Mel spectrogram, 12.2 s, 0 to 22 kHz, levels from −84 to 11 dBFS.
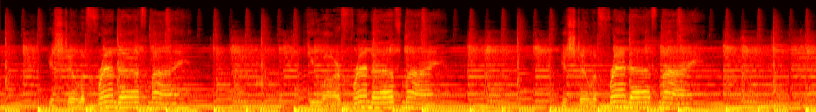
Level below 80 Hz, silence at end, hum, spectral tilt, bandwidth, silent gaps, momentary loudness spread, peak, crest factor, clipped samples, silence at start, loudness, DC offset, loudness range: -26 dBFS; 0 s; none; -6 dB/octave; 16 kHz; none; 6 LU; -2 dBFS; 16 dB; under 0.1%; 0 s; -20 LUFS; under 0.1%; 2 LU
